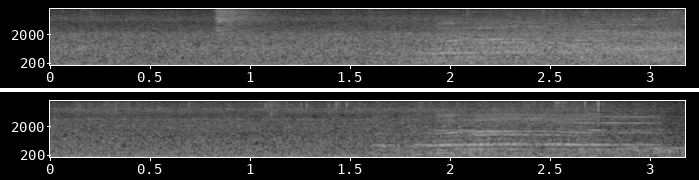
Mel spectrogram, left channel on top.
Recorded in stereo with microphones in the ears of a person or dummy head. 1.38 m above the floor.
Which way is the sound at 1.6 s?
10° right (ahead or behind).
